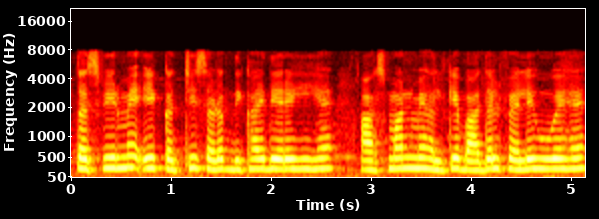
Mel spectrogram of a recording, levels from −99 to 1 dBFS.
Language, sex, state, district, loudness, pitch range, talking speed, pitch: Hindi, female, Gujarat, Valsad, -13 LUFS, 225-245 Hz, 185 wpm, 235 Hz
